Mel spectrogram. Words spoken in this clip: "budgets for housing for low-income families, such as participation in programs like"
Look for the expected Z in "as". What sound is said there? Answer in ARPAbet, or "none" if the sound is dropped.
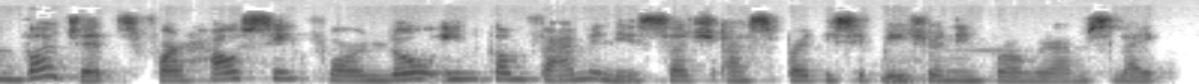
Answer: S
